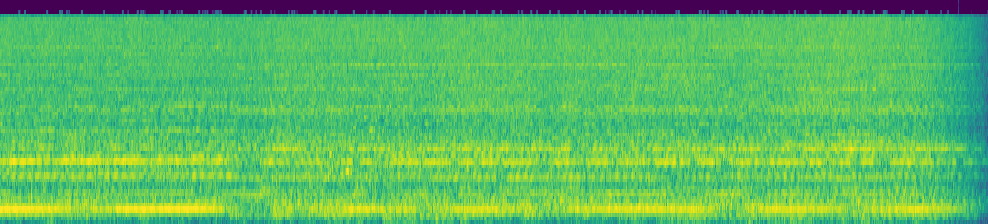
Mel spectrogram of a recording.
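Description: Twin Yamaha outboard motors on a speedboat running hard at speed, a steady engine drone over the rush of water and wind. The engine note dips briefly about five seconds in.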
